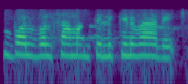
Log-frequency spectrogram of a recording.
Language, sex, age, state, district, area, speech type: Odia, female, 18-30, Odisha, Nabarangpur, urban, conversation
